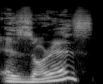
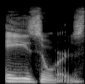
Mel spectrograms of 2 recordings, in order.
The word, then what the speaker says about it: Azores: S was found drifting in abandoned in 1872 near the Azores. Is that right? The I think I think it's pronounced Azors. That's how we pronounced it during the show when we did it.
